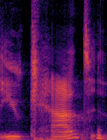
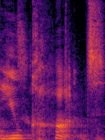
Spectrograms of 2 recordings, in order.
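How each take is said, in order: First: It is said in an American accent. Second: It is said in a British accent.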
